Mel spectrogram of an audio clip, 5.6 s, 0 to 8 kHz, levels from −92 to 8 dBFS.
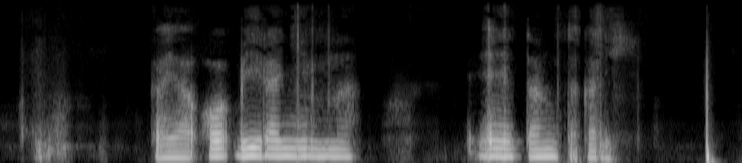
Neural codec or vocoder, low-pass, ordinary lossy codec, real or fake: codec, 24 kHz, 0.9 kbps, DualCodec; 7.2 kHz; MP3, 32 kbps; fake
